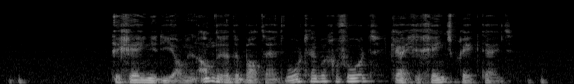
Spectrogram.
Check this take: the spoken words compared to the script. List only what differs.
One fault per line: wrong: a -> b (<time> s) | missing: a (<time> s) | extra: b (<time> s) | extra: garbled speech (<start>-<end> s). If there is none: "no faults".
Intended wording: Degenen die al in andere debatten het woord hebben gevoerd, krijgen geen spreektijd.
no faults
